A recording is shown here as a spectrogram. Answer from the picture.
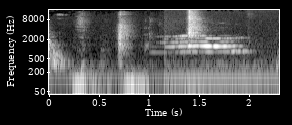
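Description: A cat meows a few times, short calls followed by a longer, drawn-out meow with a clear tonal pitch, with a steady low hum beneath.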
